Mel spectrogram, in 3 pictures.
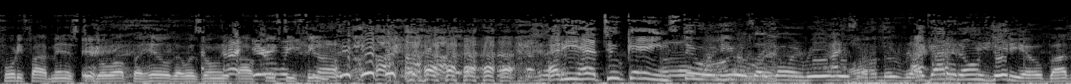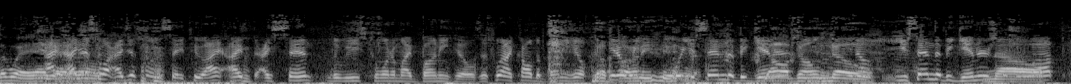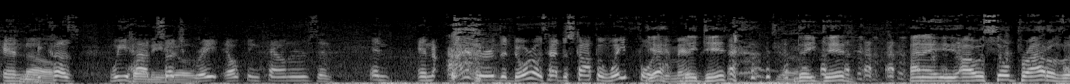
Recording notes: We are live from the ElkBros Elk Adventure Camp 2023! During an actual late September elk hunt.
